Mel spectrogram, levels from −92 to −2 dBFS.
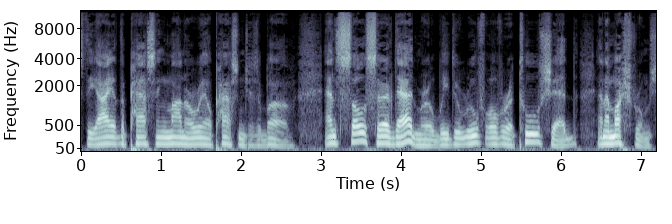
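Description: From start to finish the speech carries plainly audible low-delay AAC compression, most likely AAC-ELD at a rate that points to around 32 kbps. The short transform frames separate the pitch harmonics poorly, so the voice sounds rough and grainy, with noise filling the gaps between harmonics and a thin, somewhat synthetic top band. On a spectrogram the harmonic stripes look smeared and speckled, and the highest region shows patchy, blocky energy instead of clean detail.

At 2.07 to 2.10 s there is AAC frame loss with muting. The decoder zeroed the spectrum for the missing stretch, which sounds like a brief, soft-edged dropout, consistent with one lost frame of about 20 ms. The overlapping windows fade the signal down and back up rather than cutting it. A spectrogram shows a narrow vertical gap across all frequencies, and the waveform shows a short dip tapering smoothly toward silence and recovering.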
